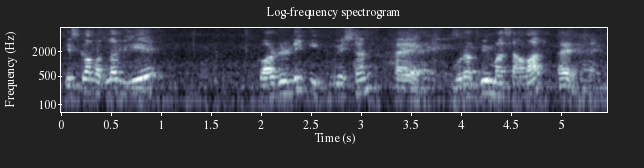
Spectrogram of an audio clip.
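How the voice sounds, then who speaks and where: A man's voice: fairly high pitch, lively intonation, takes it slowly, far from the mic. Male math teacher, patient and questioning, off-mic, traffic noise behind. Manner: explains patiently, often asking the class questions. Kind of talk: classroom lesson.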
